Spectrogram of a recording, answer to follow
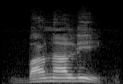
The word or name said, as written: Banali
